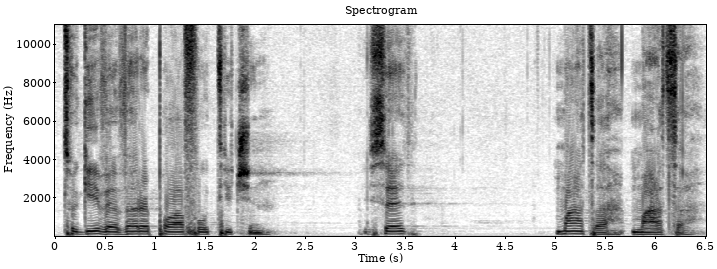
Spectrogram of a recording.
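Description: A middle-aged man, a priest, delivering a homily in a measured, deliberate way with pauses between short phrases. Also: mid-range voice, darkish tone. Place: inside a large church, at the lectern. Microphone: gooseneck lectern microphone.

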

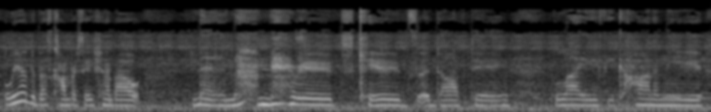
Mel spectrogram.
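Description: A woman's voice: lowish voice, little pitch movement, a little slow, low-quality recording. A young woman, chatting casually to her phone as a travel vlogger, rambling and laughing between words. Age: young adult. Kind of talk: casual vlog chat to camera. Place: outdoors on city streets and a bench, also indoors in a hostel. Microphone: phone held at arm's length. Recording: outdoor street noise behind.

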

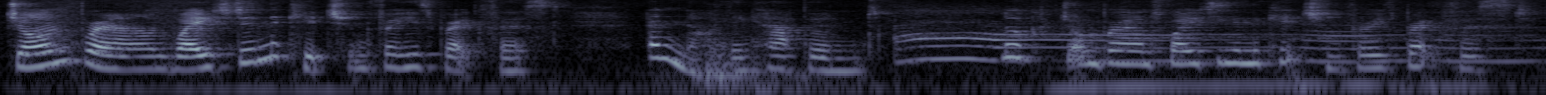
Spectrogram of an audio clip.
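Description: A woman reading a bedtime storybook aloud to a young child in an expressive, deliberate way, pausing to prompt. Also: medium pitch. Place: small bedroom at home. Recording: roomy echo, background noise, clicks.

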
